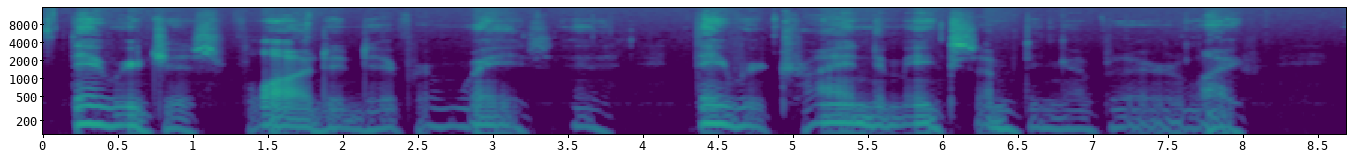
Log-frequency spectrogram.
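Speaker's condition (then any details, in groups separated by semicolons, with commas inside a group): ALS; affects chest and throat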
